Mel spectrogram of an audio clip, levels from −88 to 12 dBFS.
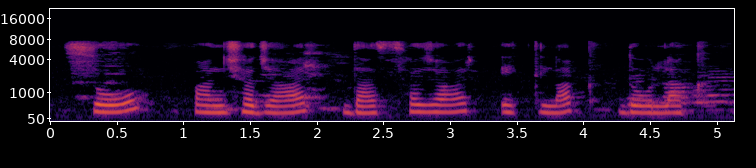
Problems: background conversations at intervals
